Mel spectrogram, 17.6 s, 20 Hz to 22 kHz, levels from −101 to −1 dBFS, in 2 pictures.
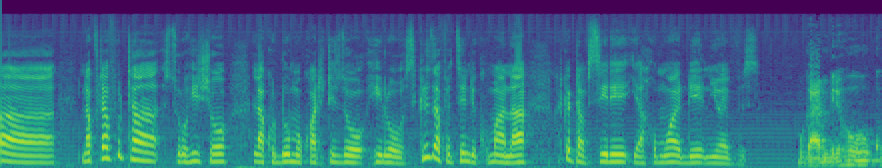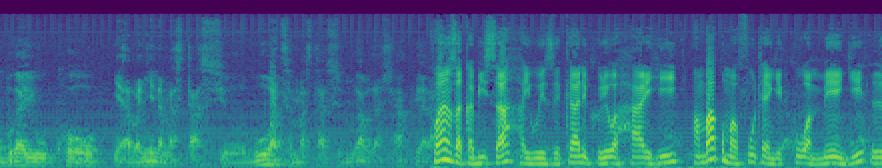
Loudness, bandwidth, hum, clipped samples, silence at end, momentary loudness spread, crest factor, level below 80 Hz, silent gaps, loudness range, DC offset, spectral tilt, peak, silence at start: -18 LUFS; 15.5 kHz; none; under 0.1%; 0 s; 17 LU; 18 dB; -48 dBFS; none; 10 LU; under 0.1%; -5.5 dB/octave; 0 dBFS; 0 s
